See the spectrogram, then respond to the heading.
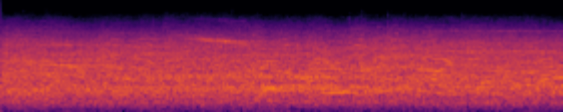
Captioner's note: crowd cheers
